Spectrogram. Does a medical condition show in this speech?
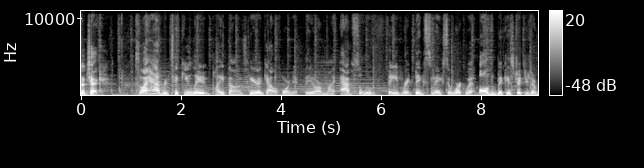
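No.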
